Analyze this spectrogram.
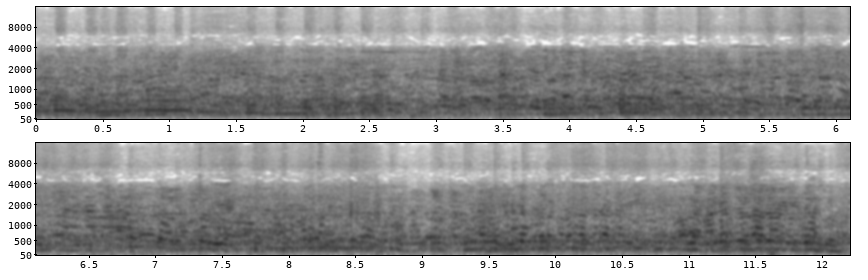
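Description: A knife scrapes scales off a fish with quick, rough strokes.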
